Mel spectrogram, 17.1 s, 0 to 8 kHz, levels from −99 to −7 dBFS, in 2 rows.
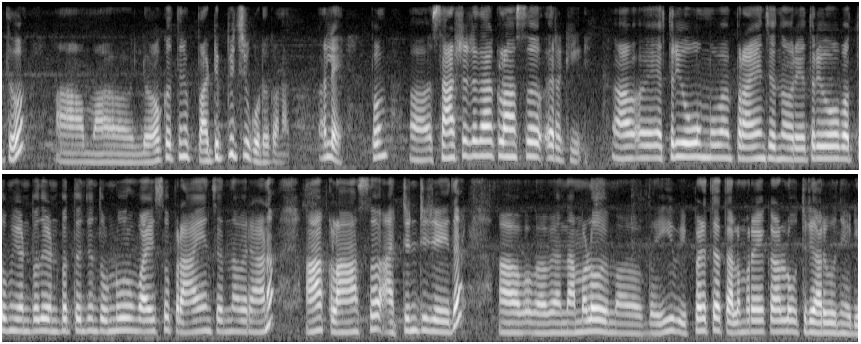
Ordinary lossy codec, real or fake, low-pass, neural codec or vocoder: none; real; 7.2 kHz; none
